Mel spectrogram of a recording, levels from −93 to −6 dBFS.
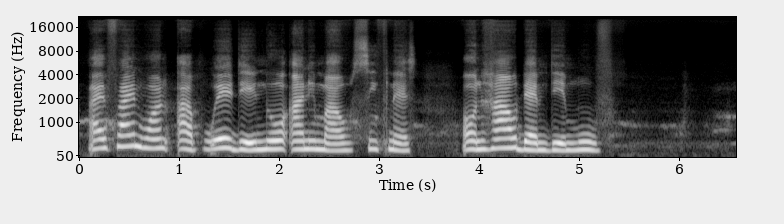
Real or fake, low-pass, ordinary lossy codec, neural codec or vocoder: fake; none; none; autoencoder, 48 kHz, 32 numbers a frame, DAC-VAE, trained on Japanese speech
